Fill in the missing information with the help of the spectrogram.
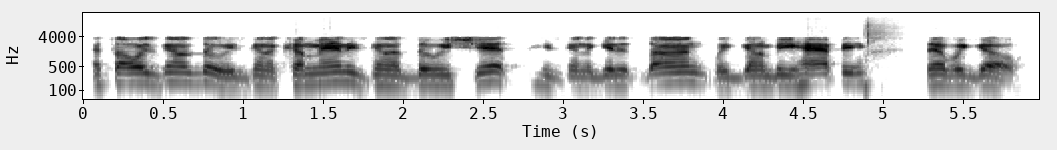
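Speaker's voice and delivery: put-on amateur New York accent with a Southern twang creeping in. Southern caller attempts a skit for the radio host, New York accent. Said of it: "do my New York skit".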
